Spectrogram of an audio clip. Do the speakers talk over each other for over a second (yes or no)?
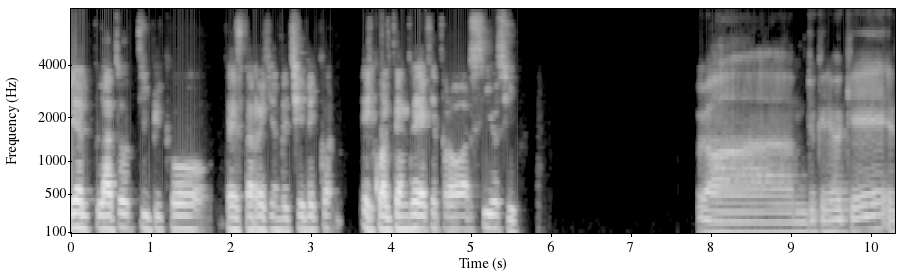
no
